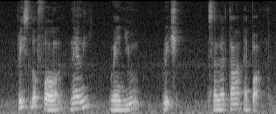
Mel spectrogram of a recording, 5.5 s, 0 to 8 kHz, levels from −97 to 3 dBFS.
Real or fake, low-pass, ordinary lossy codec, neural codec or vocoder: real; none; none; none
